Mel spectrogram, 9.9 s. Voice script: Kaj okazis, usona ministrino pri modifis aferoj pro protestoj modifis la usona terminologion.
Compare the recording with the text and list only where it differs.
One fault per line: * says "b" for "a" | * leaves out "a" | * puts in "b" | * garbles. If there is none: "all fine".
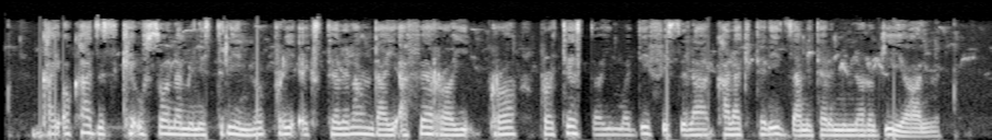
* puts in "ke"
* says "eksterlandaj" for "modifis"
* says "karakterizan" for "usona"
